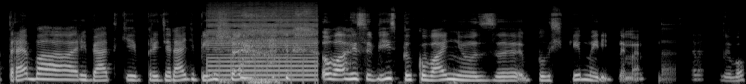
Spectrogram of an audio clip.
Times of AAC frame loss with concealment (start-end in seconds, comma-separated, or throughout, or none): 6.55-7.33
